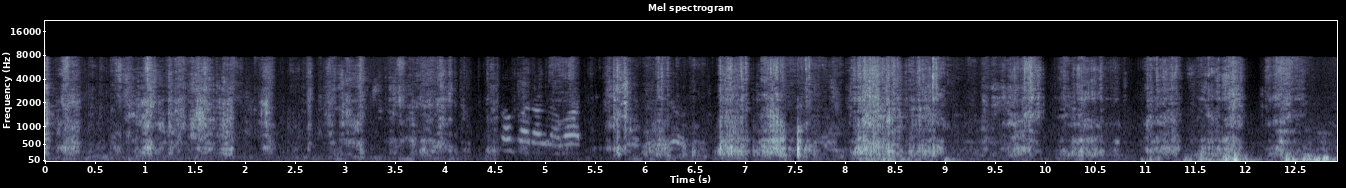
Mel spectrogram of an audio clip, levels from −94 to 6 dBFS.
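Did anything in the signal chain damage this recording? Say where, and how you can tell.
Yes, at the call-processing stage: a speech noise suppressor was left on for these sounds. It treats steady tones and decays as noise, so the level keeps ducking and recovering by about 15 dB across the clip, giving a pumping, fluttery quality.

You can hear the sound cut by the noise suppressor at 0.06–0.7 s, 1.91–4.43 s, 5.35–5.61 s, 6.48–6.72 s, 9.07–9.42 s and 9.98–10.97 s. Held parts sink by about 9 to 12 dB and tails cut short, while attacks pass. The band topping out at 8 kHz is just the call's bandwidth.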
